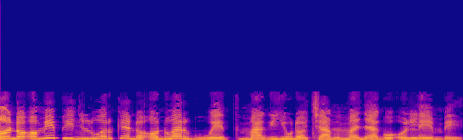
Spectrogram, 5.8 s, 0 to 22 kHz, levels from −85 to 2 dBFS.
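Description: Throughout the speech, nothing is heard above 7.7 kHz, and sibilants and sustained sounds carry a warbling, fizzy smear. That texture is what separates it from a plain low-pass filter. The likely cause is AAC compression, with damage that fits roughly a 24 kbps AAC-LC encode.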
